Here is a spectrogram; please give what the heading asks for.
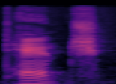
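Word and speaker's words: tanh: A lot of people, especially physics and engineering people, pronounce these as sanch, kosh, and tanch.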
